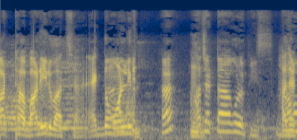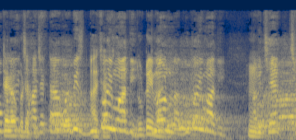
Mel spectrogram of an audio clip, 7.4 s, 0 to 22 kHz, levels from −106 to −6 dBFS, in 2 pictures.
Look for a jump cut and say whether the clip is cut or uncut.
cut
